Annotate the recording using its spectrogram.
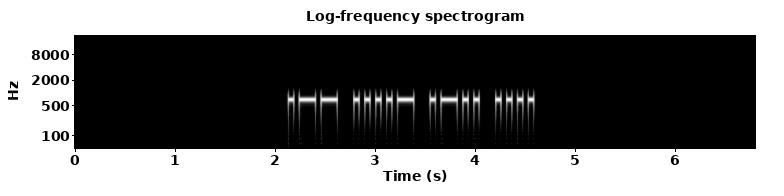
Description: Morse code, heard as a keyed tone, about 22 wpm, 700 Hz. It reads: W4LH
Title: USA Call Signs - 4 Characters - Repeated 2x - 22wpm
